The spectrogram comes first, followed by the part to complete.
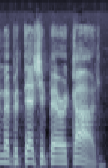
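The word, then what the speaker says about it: Mpetshi Perricard: How do you pronounce that last name? Giovani Metes Perkar.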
